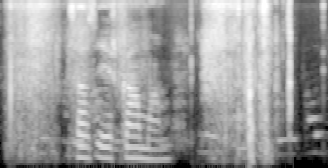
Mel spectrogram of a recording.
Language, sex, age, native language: Icelandic, male, 10, Icelandic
